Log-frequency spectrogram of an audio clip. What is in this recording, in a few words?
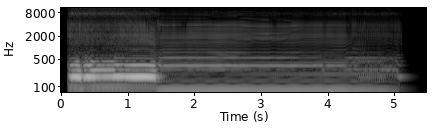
didgeridoo long attack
